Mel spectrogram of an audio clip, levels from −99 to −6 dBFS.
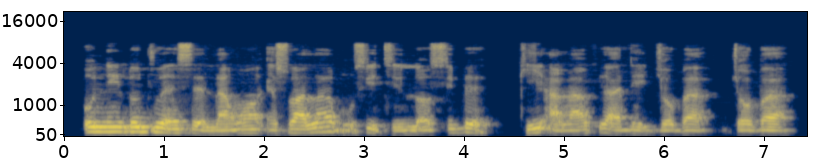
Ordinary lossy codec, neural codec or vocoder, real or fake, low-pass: none; codec, 16 kHz, 16 kbps, FreqCodec, larger model; fake; none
